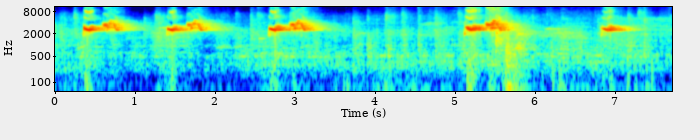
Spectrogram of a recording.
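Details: Chinese hwamei singing: loud, rich whistled phrases, each about half a second long, rising then falling, repeated roughly every one to two seconds with short quiet gaps between.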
